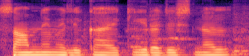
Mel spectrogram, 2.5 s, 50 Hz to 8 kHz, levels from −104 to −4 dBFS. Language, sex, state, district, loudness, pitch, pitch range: Hindi, male, Chhattisgarh, Sukma, -19 LUFS, 130 Hz, 125-135 Hz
